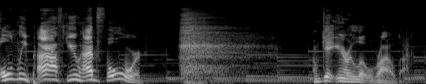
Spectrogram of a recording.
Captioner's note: he sighs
